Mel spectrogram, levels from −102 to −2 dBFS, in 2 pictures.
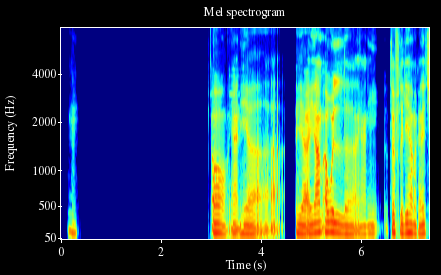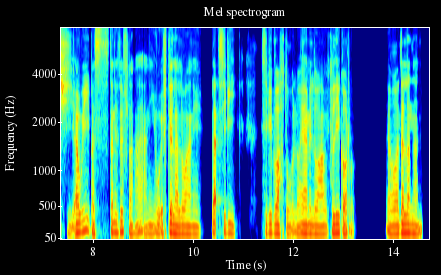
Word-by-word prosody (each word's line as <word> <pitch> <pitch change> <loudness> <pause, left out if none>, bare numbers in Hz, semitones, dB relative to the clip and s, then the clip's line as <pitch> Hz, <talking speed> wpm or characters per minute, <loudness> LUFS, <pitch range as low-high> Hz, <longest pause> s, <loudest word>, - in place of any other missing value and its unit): إمم. 125 -5 -8 2.7
آه، 125 -3 +3
يعني 115 - -1
هي 115 -1 +2 1.0
هي 120 -2 +4
أي 120 +1 +3
نَعم 135 +2 +5
أول 130 -4 +4
يعني 110 +3 -2 0.2
طفل 130 -2 +1
ليها 130 0 +4
ما 120 - 0
كانتش 115 -1 -1
أوي، 145 +6 +2
بس 115 -4 -4
تاني 130 0 -1
طفل 140 -2 -2
أنا 115 - -4
يعني 115 0 -4
وقَفت 135 +3 -2
لها، 120 -3 +5
اللي 110 +1 +1
هو 115 - 0
يعني، 110 -1 -3 0.2
لأ، - - +4
سيبيه، 125 -2 -4 0.5
سيبيه 125 0 -3
براحته 120 -2 -1
اللي - - -5
هو - - -2
يعمل 120 0 +2
اللي 115 0 -1
هو - - 0
عاوزه، 110 0 -2
خلّيه 125 0 +3
يجرّب. 125 - 0 0.7
آآ، - - -2
هو 110 +1 0
ده 125 - +3
اللي 125 0 +4
أنا 120 -2 -2
120 Hz, 165 wpm, -23 LUFS, 115-125 Hz, 2.7 s, نَعم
